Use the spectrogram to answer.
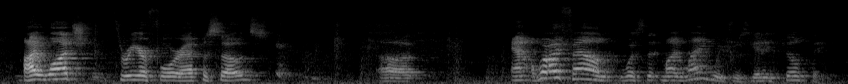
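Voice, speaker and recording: A man with an American accent and a high pitch, lively intonation and big swings in loudness, at a fairly slow pace with long, frequent pauses and audible room echo. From Oklahoma. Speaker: professor. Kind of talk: lecture. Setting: dinner talk. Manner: conversational.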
